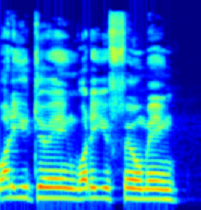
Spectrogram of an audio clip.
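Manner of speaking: mock commanding-officer shout, mild and held in check. Speaker recounts a commanding officer shouting at them for filming; imitating someone shouting. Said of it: "he was shouting at me".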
